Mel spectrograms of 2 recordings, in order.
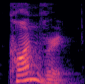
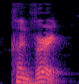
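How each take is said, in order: First: CONvert, high full CON; careful demo of CONvert; stress on first syllable. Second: ConVERT, second syllable stressed; careful demo of conVERT. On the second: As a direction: hit the VERT in "convert". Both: Shown as a demonstration. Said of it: "stress is the verbal emphasis used".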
